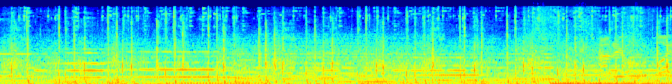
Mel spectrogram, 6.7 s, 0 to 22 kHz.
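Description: Hooves of Roach, the horse in The Witcher 3, clip-clopping at a trot in a steady rhythm, fairly close, mixed under continuous game music and ambience with a voice talking over it.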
